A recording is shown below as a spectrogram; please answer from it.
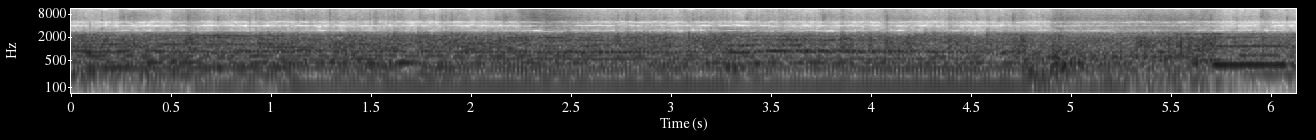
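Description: Live rock band holding out a final chord, the electric guitars sustaining steadily until the chord stops about five seconds in. Audience applause breaks out as it ends.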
